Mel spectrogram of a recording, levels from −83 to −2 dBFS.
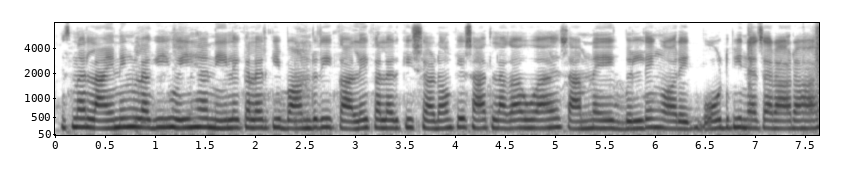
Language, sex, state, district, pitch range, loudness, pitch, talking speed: Hindi, female, Bihar, Jahanabad, 205-225 Hz, -18 LUFS, 215 Hz, 225 wpm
